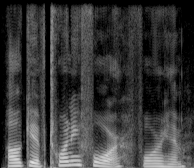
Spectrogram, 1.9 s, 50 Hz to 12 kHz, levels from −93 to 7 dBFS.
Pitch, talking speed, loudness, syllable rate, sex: 220 Hz, 185 wpm, -17 LUFS, 4.2 syllables/s, female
